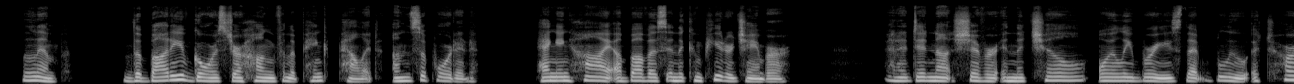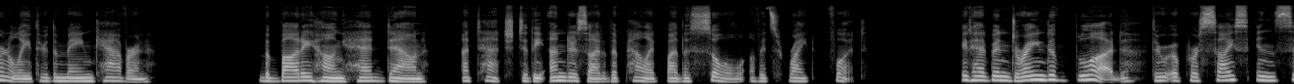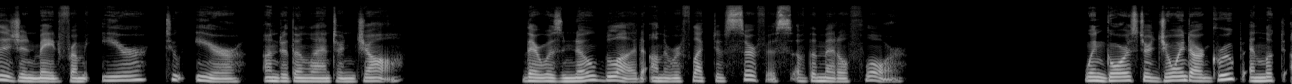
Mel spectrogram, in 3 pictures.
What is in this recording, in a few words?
pov classic horror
